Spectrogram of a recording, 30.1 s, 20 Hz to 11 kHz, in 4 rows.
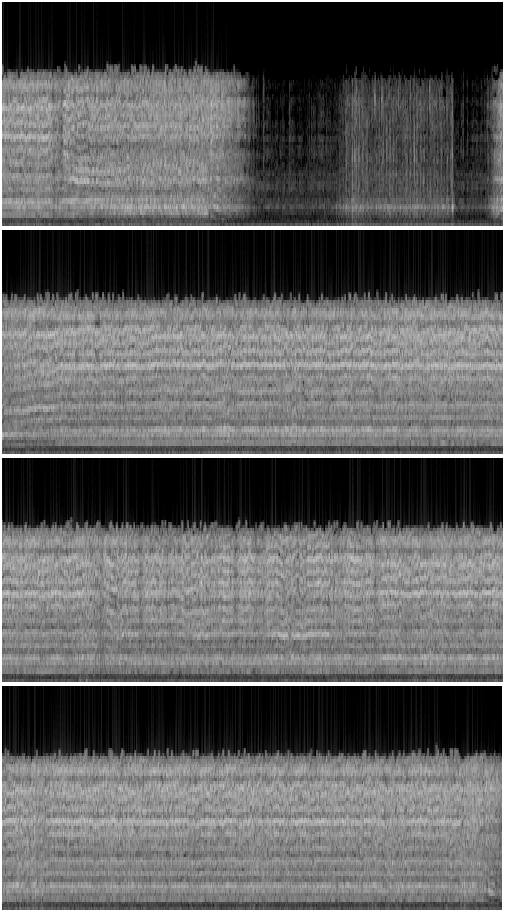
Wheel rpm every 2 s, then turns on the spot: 160, 100, 10, 50, 150, 160, 160, 160, 160, 160, 160, 160, 170, 160, 150.
2-6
